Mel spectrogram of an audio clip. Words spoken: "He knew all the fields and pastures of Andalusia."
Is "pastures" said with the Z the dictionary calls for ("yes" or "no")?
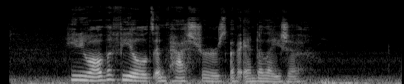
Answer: yes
